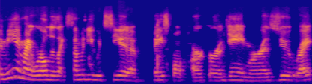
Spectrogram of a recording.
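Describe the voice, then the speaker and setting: This woman talks at a very fast pace. Her pitch sits in the medium range. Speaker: wellness coach. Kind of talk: live coaching session.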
